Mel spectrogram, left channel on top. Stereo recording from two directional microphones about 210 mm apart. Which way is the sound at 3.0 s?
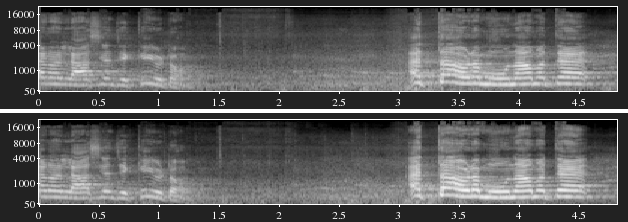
20° right (ahead or behind).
